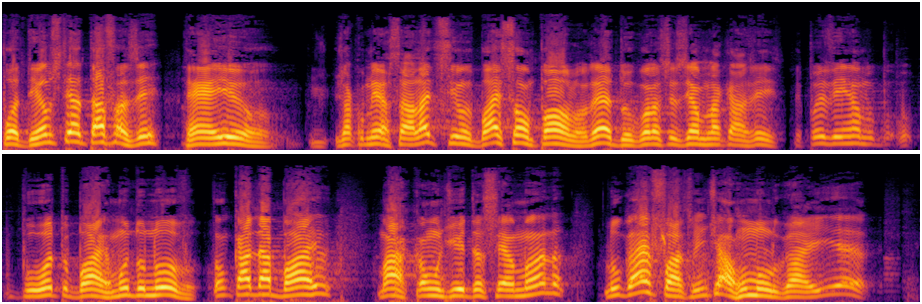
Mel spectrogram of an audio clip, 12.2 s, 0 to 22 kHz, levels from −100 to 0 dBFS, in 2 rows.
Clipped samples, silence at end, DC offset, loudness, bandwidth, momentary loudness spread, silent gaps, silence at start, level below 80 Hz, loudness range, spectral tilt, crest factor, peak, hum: under 0.1%; 0.35 s; under 0.1%; -13 LUFS; 14 kHz; 12 LU; none; 0 s; -52 dBFS; 2 LU; -6 dB/octave; 12 dB; 0 dBFS; none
